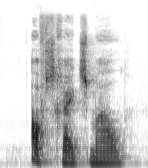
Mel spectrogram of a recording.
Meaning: farewell meal
- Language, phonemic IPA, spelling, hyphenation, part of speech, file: Dutch, /ˈɑf.sxɛi̯tsˌmaːl/, afscheidsmaal, af‧scheids‧maal, noun, Nl-afscheidsmaal.ogg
